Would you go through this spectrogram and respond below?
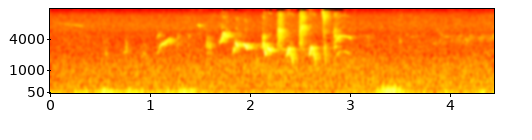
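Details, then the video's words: Bird singing near Feldberg, Mecklenburg-Western Pomerania, Germany, on 27 May 2011: a short, quick phrase of high, slurred whistled notes descending in steps over about one second, with low rumbling wind or traffic noise beneath. "Wer singt da?"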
